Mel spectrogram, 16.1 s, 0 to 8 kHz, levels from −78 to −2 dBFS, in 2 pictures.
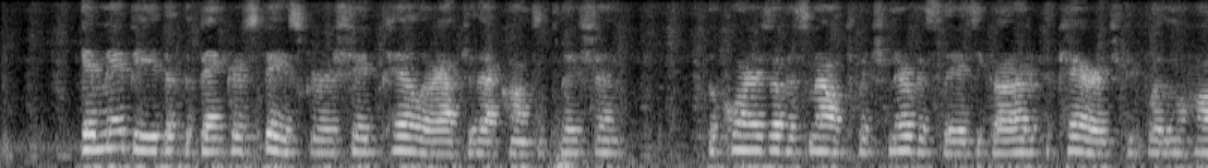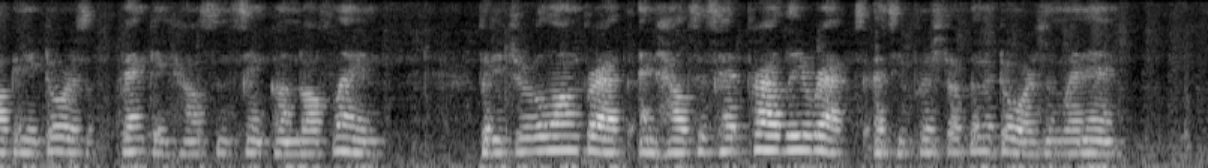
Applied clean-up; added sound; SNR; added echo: none; Train; 19 dB; reverberation time 0.2 s.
